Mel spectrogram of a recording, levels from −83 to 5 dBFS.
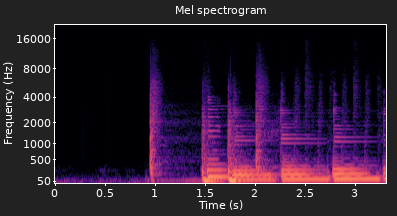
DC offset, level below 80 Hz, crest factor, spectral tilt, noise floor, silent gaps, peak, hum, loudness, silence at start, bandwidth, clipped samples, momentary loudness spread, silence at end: under 0.1%; -30 dBFS; 14 dB; -8 dB/octave; -56 dBFS; none; -10 dBFS; none; -24 LUFS; 0.95 s; 8 kHz; under 0.1%; 11 LU; 0 s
